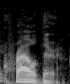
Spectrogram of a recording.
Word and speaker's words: Crowther: And Crowther, is how you say it? – Crowther. – Crowther. – Like Souther.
